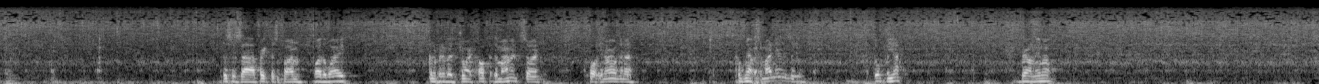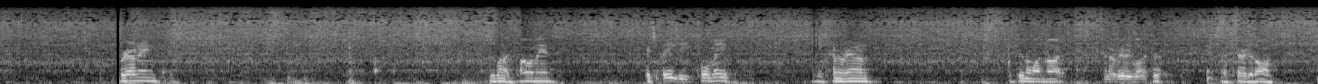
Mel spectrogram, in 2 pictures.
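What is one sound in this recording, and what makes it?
Onions sizzle steadily in a hot pan.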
